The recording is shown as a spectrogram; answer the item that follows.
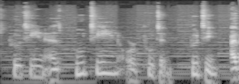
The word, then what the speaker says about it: poutine: Shady Xion asks, do you pronounce poutine as poutine or Putin?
